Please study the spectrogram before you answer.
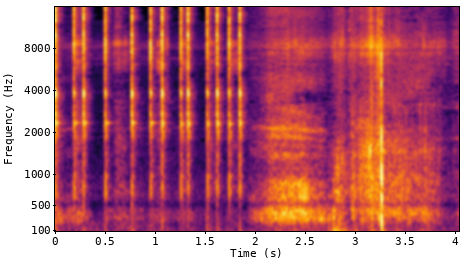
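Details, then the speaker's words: Fuel injector from a 2004 Saturn Ion 2.2, removed and pulsed from a battery via alligator clips during cleaning: crisp rapid clicks about six a second then a hiss of spray, opening and closing properly. "and you'll hear the injector click would you touch it"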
